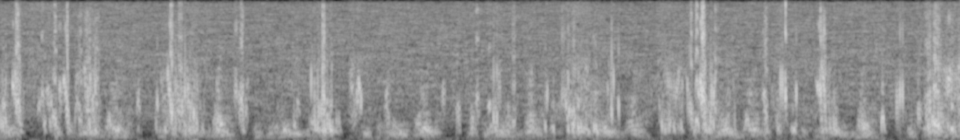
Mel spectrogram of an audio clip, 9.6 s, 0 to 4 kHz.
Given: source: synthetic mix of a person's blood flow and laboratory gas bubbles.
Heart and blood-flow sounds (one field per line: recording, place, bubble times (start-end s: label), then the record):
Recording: Doppler ultrasound of blood flow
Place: precordium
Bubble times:
0.00-0.26 s: bubbles
0.36-1.02 s: bubbles
1.36-1.43 s: bubbles
1.53-2.08 s: bubbles
2.33-2.49 s: bubbles
2.67-2.88 s: bubbles
2.92-3.01 s: bubbles
3.08-3.43 s: bubbles
3.48-3.65 s: bubbles
3.83-3.92 s: bubbles
4.39-4.47 s: bubbles
4.55-4.62 s: bubbles
4.69-4.81 s: bubbles
4.87-5.18 s: bubbles
5.42-6.21 s: bubbles
6.56-7.40 s: bubbles
7.61-8.01 s: bubbles
8.15-8.42 s: bubbles
8.79-8.88 s: bubbles
8.94-9.07 s: bubbles
9.16-9.61 s: bubbles
From the record:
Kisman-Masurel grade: 333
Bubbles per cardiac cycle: rolling drumbeat, 9 or more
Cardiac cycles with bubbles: 50 to 99%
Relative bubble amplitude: loud (0.450 to 0.775)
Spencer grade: 3 (all of the cardiac periods contain showers or single bubble signals, but not dominating or overriding the cardiac motion signals)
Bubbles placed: only in the low amplitude regions of the cardiac cycle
